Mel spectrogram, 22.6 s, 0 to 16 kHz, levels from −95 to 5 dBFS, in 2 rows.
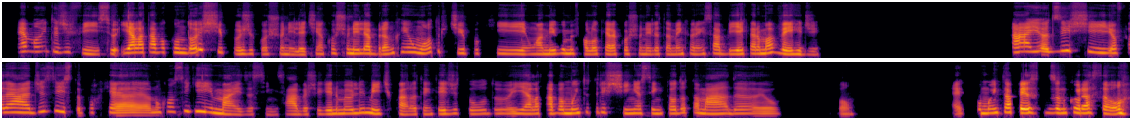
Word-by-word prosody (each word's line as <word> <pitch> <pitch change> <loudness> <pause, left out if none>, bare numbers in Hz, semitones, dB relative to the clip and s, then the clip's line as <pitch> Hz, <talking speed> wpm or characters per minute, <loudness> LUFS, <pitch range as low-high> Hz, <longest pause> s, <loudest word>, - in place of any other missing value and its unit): É 330 +2 +1
muito 325 -1 -9
difícil, 210 -9 -5
e 255 - +4
ela 265 +1 +9
estava 275 0 +1
com 275 -2 -1
2 345 - +2
tipos 265 -9 -5
de 205 - -9
cochonilha, 185 -3 -5
tinha 195 +3 -9
cochonilha 230 -1 +1
branca 205 +6 -3
e 295 - -4
1 275 -4 0
outro 285 +6 -4
tipo 230 -2 -8
que 205 -3 -2
um 190 +1 -9
amigo 200 +3 0
me 215 - -1
falou 190 -2 -3
que 190 - -6
era 185 - +3
cochonilha 190 -1 -7
também 190 +1 -5
que 200 - -17
eu - - -5
nem 185 - -6
sabia 195 -2 0
que 200 - -17
era 210 - +1
1 235 +4 +3
verde. 190 -6 +2 1.9
Aí 325 +3 +5
eu - - +4
desisti, 320 -7 -2
eu 240 - +2
falei: 275 +3 -1
"Ah 270 -1 +5
desisto." 320 +3 -4
Porque 265 0 -13
eu 135 +1 +2
não 140 - -5
consegui 325 -1 -1
mais, 185 -8 +1
assim, 170 -2 -17
sabe, 180 +1 -4
eu - - -7
cheguei 195 +2 -2
no 215 - -1
meu 220 0 -1
limite 230 -3 +1
com 185 - -2
ela, 175 +1 -4
tentei 195 +2 -3
de 225 +2 -9
tudo 215 +1 -9
e 220 - -3
ela 210 +1 0
estava 215 0 0
muito 235 +5 +1
tristinha 255 -5 -4
assim 220 -1 -4
toda 225 +3 -4
tomada 220 - -1
eu, 110 0 -6 0.6
bom, 100 -1 -9 1.0
é 100 - -6
com 230 - 0
muito 250 +3 +1
aperto 255 -2 +10
dizendo 245 0 +1
coração. 240 -6 +4
220 Hz, 200 wpm, -24 LUFS, 195-260 Hz, 1.9 s, aperto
